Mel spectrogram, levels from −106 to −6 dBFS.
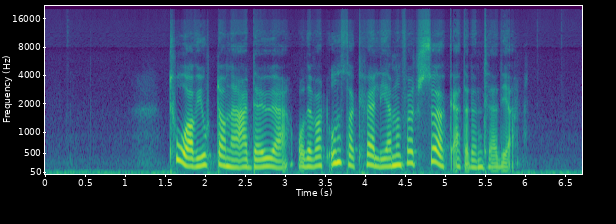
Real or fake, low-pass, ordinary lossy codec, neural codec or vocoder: fake; 19.8 kHz; Opus, 24 kbps; autoencoder, 48 kHz, 32 numbers a frame, DAC-VAE, trained on Japanese speech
